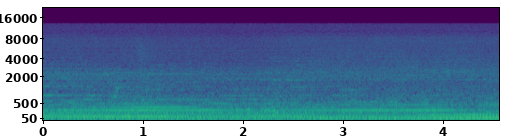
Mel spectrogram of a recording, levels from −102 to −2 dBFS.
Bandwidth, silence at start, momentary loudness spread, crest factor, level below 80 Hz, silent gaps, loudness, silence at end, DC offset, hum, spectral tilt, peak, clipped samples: 13 kHz; 0 s; 3 LU; 12 dB; -46 dBFS; none; -43 LUFS; 0 s; under 0.1%; none; -6 dB/octave; -28 dBFS; under 0.1%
